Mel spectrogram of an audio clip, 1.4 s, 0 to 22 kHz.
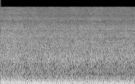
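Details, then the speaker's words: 2005 diesel truck, 115,000 miles, first fire-up after a head gasket and stud job, with coolant drained. Deep, even diesel idle, steady low rumble, no misses or knocks. Normal idle. "Here you go. 40, there you go, fire in the hole. It's the first fire up after head gasket."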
